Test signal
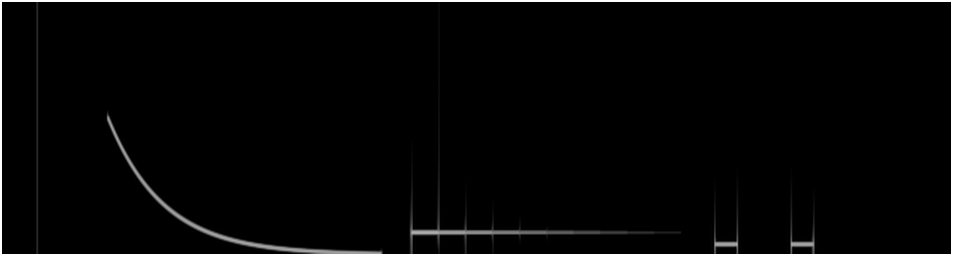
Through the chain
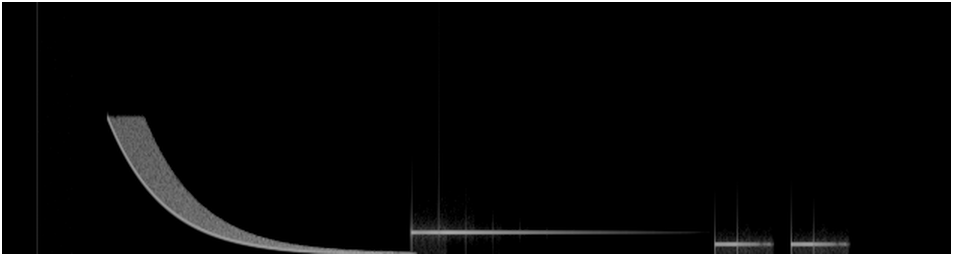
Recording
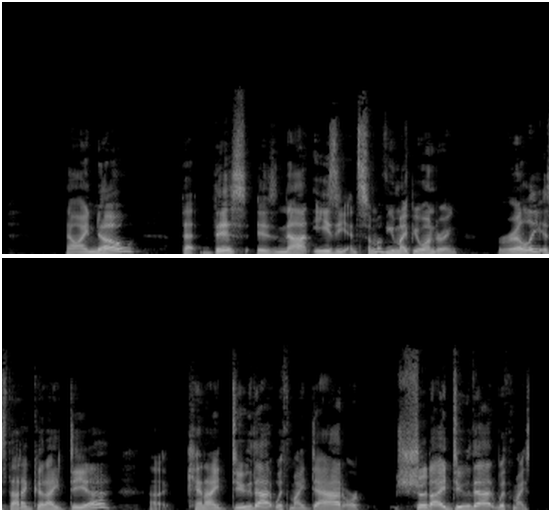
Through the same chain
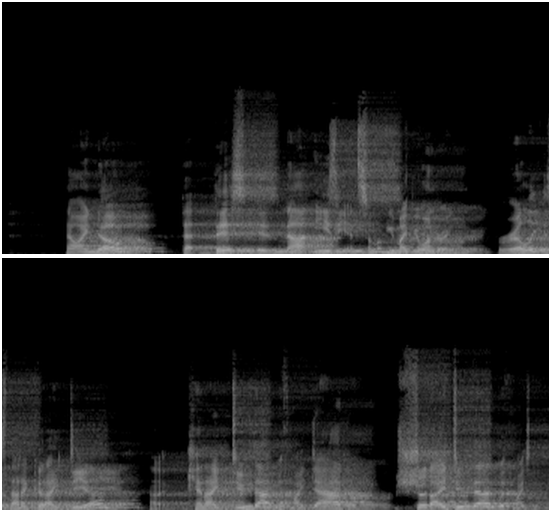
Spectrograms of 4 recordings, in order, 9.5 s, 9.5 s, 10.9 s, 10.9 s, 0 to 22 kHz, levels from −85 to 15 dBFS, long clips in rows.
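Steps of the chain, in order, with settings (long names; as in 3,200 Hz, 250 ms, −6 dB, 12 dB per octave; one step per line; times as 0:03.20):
reverb whose tail is shaped and stops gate 370 ms flat, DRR 5 dB
level −3 dB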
